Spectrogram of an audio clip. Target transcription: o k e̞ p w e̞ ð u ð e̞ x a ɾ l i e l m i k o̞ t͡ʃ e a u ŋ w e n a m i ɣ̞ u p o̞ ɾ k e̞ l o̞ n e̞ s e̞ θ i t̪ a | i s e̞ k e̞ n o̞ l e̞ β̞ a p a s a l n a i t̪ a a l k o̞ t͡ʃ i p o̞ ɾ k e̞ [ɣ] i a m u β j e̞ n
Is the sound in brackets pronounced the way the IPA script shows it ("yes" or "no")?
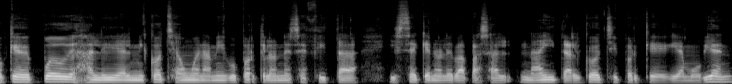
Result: yes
